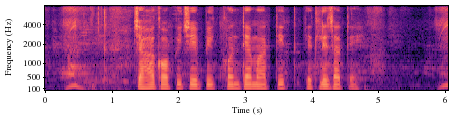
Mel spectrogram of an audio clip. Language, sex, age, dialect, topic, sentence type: Marathi, male, 18-24, Standard Marathi, agriculture, question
